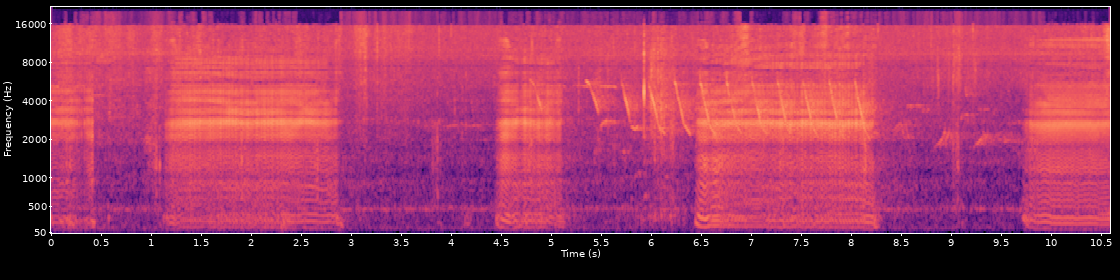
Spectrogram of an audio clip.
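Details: A goat asleep in a field on the first day of spring, snoring in drawn-out, nasal, moan-like breaths of one to two seconds, with quiet pauses between them and faint high chirps in the background.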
